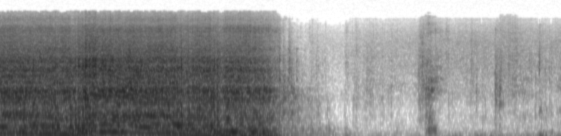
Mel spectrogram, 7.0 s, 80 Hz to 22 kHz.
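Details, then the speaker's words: Kawasaki 1100 triple engine running with a SeaRat e-box (CDI) swapped in from a mini jet boat, a test of whether the e-box is good. A strong, even buzzing run with a steady firing beat for about three seconds, then a clean shutdown: the e-box is likely good, and the fault is suspected in the stator/flywheel front cover. "so if this e-box fires up and works here then i can confirm that whatever is wrong on the jet boat is in the front engine cover stator section flywheel something in there"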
